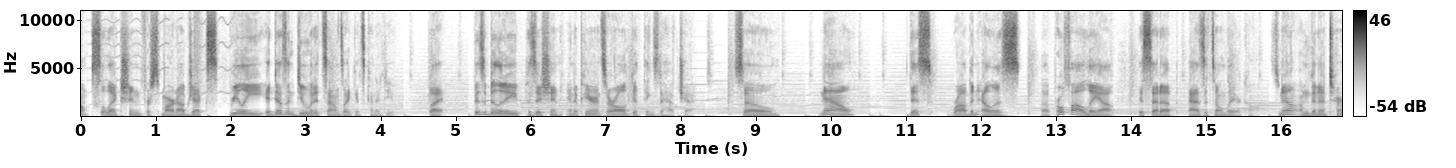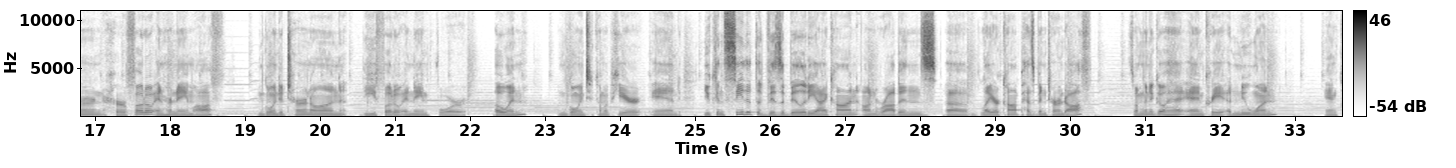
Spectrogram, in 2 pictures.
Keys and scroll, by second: 33.3-33.6 typing.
